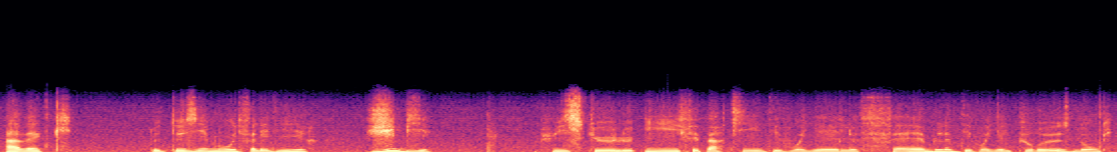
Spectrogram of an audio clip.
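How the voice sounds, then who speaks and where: A woman teaching a phonics lesson, sounding out letters and syllables slowly and asking the class questions. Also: fairly low pitch, darkish tone, poor audio. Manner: slow, carefully spelled-out sounds, asks questions. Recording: faint hiss.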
